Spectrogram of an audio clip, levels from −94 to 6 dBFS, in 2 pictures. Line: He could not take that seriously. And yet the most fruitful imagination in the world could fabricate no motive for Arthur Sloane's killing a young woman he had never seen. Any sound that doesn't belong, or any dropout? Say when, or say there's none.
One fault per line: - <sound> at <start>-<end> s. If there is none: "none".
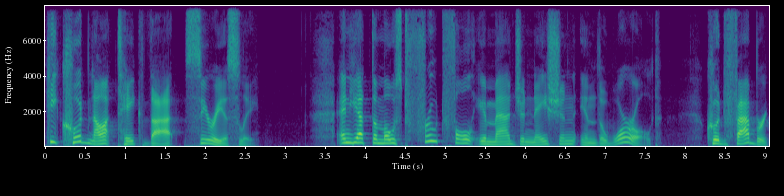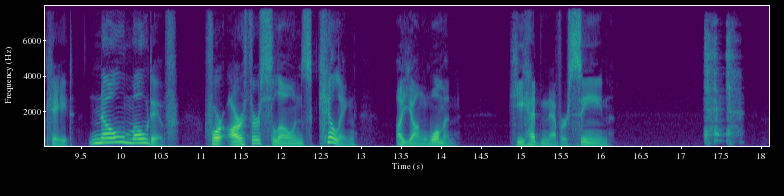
- throat clearing at 17.3-17.8 s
